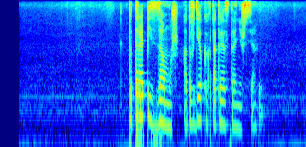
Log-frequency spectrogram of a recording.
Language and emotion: Russian, neutral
